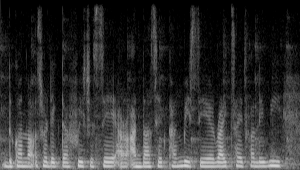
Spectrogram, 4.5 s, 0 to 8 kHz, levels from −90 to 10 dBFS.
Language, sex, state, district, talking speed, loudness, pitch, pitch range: Nagamese, female, Nagaland, Dimapur, 215 wpm, -15 LUFS, 190 Hz, 185-195 Hz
